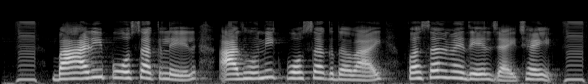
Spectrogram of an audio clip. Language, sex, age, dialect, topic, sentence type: Magahi, male, 25-30, Western, agriculture, statement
